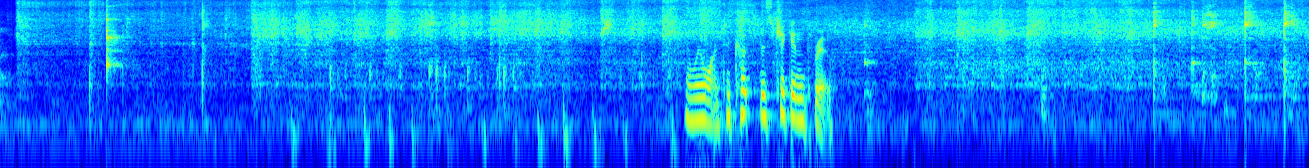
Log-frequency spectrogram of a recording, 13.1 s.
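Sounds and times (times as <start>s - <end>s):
chicken sizzling in wok: 0.0s - 13.0s
metal spatula scraping wok: 1.9s - 7.6s, 8.6s - 13.0s.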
